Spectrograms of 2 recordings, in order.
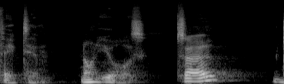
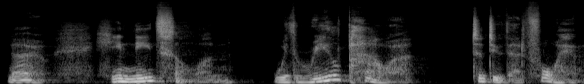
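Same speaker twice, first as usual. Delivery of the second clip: low, slow and deliberate; slow, low, ominous insistence; weighty persuasion; 6 semitones lower than usual. Acted. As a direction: drop the voice and press the point. Urges the need for power.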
